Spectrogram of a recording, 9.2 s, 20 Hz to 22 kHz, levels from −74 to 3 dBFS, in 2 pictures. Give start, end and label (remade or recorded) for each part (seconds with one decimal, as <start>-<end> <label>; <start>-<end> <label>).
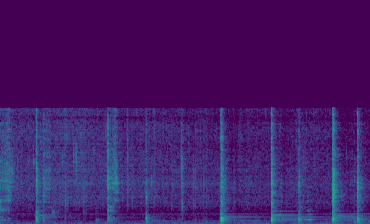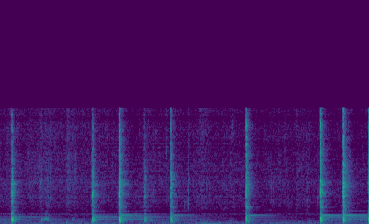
0.0-0.6 recorded; 0.6-1.8 remade; 1.8-5.9 recorded; 5.9-7.5 remade; 7.5-9.2 recorded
